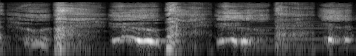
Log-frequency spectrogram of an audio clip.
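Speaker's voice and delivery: loud, high mock weightlifter gasps; imitated straining gasps. Pastor mimicking guys lifting big weights, exaggerated straining gasps. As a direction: heave out exaggerated breaths of heavy lifting. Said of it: "they, they're going".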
